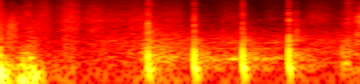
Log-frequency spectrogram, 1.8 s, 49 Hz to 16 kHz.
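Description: A bread loaf, just taken out after 30 minutes in a wood-fired oven, is tapped five times, giving short, dull, low hollow knocks with almost no ring. The hollow sound shows the loaf is cooked on the bottom and top and the bread is ready.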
